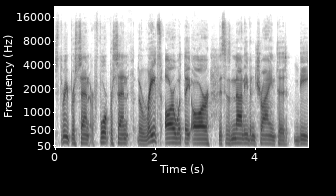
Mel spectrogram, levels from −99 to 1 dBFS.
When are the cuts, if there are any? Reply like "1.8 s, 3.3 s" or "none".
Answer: 1.6 s, 3.4 s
